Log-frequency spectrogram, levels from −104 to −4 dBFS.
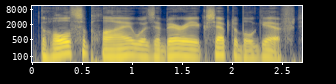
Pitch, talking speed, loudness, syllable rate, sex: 105 Hz, 180 wpm, -16 LUFS, 5.6 syllables/s, male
